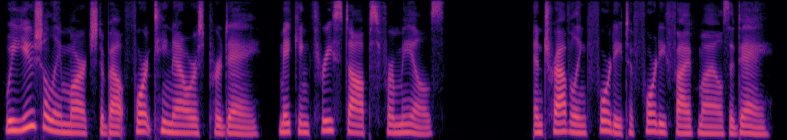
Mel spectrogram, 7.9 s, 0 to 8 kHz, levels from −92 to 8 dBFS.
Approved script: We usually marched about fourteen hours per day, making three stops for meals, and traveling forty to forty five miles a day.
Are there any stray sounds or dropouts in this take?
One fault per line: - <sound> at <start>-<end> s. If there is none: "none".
none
